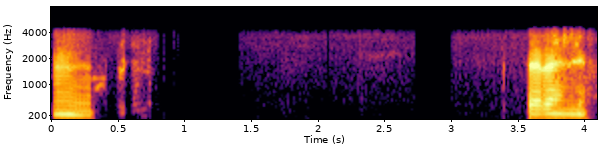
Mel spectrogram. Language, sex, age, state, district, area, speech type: Telugu, male, 18-30, Andhra Pradesh, Anantapur, urban, conversation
